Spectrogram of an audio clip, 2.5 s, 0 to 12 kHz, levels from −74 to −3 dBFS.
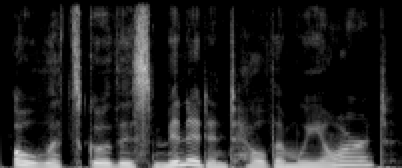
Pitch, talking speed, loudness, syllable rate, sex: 215 Hz, 240 wpm, -19 LUFS, 5.6 syllables/s, female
